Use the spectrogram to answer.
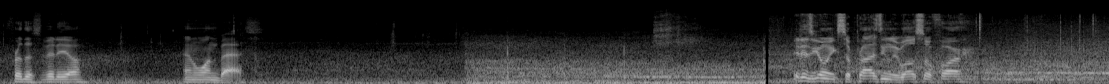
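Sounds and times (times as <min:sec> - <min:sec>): highway traffic: 0:00.0 - 0:11.0
truck passing: 0:04.3 - 0:11.0.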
